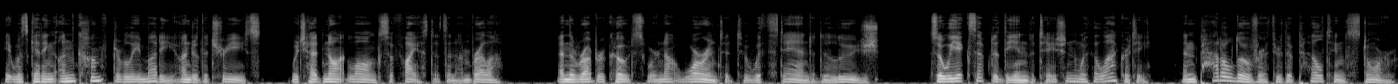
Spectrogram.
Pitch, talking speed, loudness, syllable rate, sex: 115 Hz, 175 wpm, -21 LUFS, 5.7 syllables/s, male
